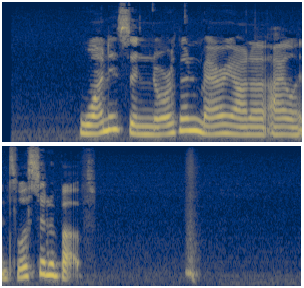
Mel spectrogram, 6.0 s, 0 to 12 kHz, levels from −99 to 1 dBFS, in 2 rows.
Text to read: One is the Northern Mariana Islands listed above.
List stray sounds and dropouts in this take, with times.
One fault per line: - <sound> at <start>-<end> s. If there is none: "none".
- whoosh at 4.8-5.0 s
